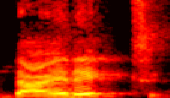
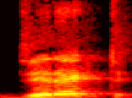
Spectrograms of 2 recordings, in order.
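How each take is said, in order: First: Long eye vowel in direct; American pronunciation. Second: Short i in the first syllable of Direct; British pronunciation. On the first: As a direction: direct as "die-RECT". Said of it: "is American sound". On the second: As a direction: Direct as "dih-RECT". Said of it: "is British sound". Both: Shown as a demonstration.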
